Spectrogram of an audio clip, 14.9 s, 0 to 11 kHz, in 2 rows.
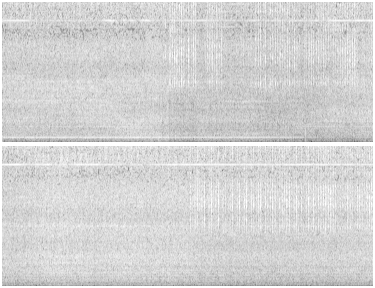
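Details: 2010 Toyota Prius with over 300,000 miles: steady airy hiss over the running petrol engine, probably from the EGR valve not closing fully. Hiss disappeared after cleaning the EGR valve; a separate engine knock remains.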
